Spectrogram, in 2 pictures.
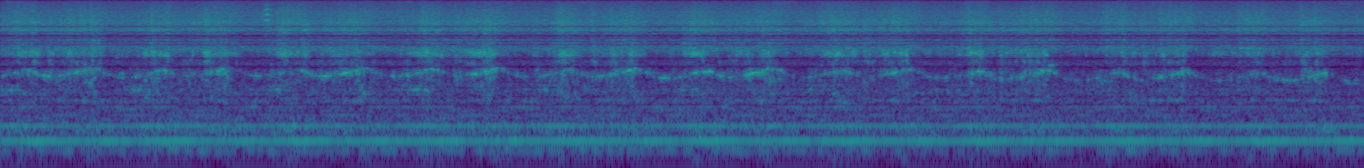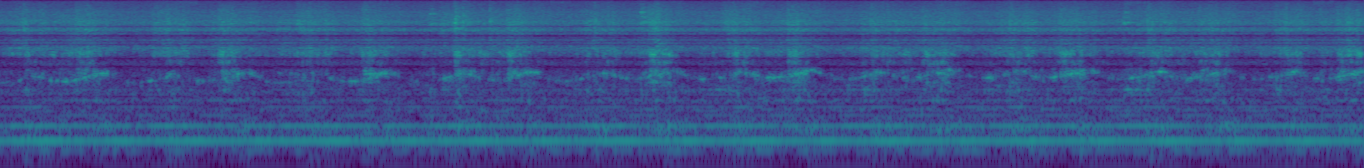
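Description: A treadmill running under someone walking: a steady motor hum, with a rhythmic squeak repeating about twice a second.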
